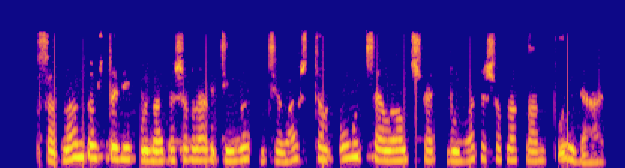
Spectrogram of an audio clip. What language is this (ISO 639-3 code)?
chm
